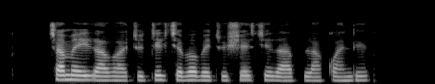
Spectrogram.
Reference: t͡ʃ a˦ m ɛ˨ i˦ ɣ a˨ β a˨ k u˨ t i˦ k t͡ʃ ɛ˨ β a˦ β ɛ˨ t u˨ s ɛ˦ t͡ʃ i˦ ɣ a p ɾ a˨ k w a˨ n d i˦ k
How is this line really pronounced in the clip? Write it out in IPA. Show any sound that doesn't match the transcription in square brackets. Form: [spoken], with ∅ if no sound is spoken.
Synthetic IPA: t͡ʃ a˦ m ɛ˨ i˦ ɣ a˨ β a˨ [t] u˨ t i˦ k t͡ʃ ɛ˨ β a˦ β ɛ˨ t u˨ [ʃ] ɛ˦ t͡ʃ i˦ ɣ a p [l] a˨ k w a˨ n d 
